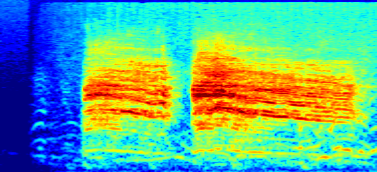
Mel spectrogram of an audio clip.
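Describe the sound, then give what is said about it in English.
A bird caws loudly as it flies away, two harsh, raspy calls in a row, the first short and the second drawn out longer, with no talking. “In one last show of magic, Taminella turns into a bird and flies away.”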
